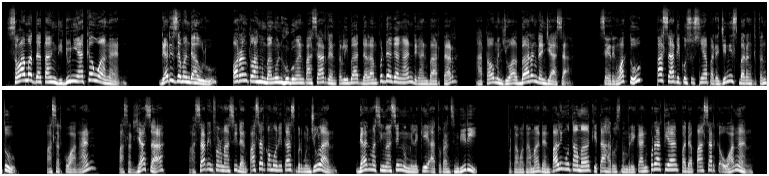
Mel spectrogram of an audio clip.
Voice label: indonesian audiobooks

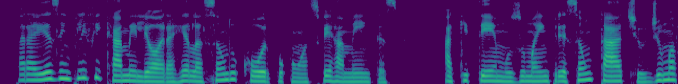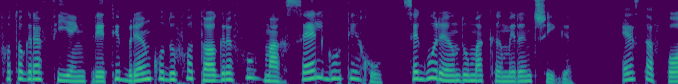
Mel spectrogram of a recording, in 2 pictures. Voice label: portuguese brazilian narration

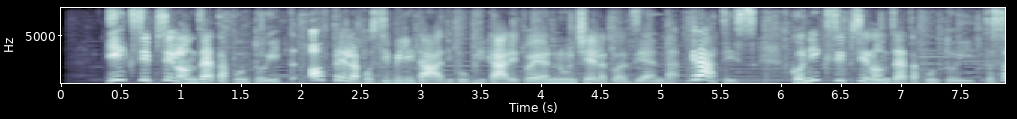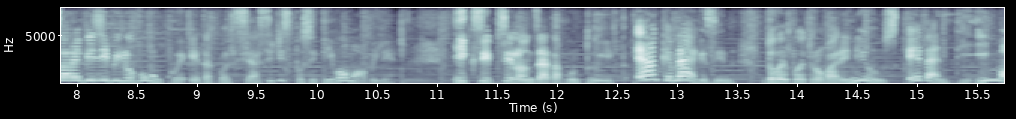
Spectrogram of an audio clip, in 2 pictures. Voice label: italian corporate videos

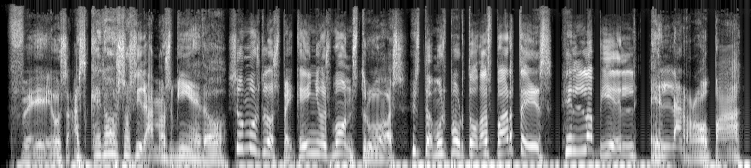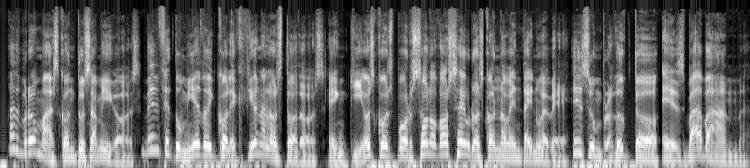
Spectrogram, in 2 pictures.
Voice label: spanish animation

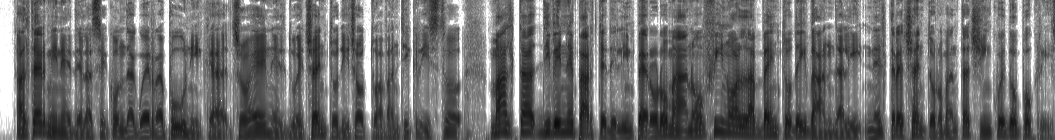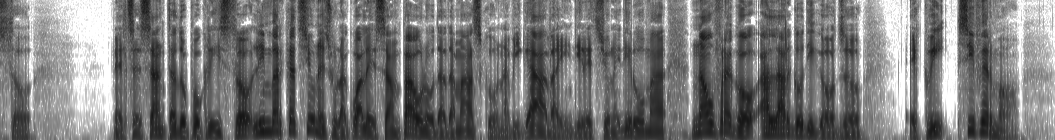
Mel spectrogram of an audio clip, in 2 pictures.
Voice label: italian documentaries

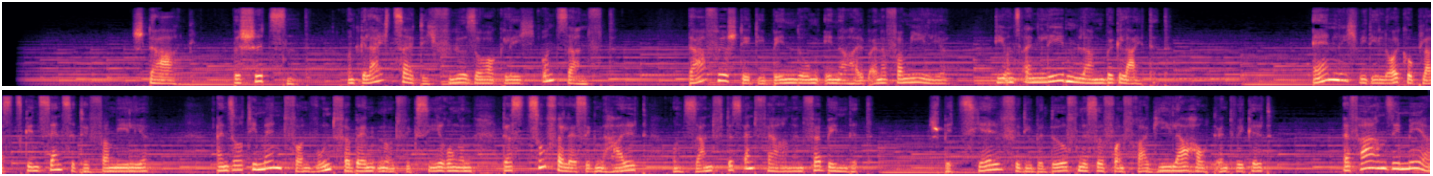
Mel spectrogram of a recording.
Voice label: german corporate videos

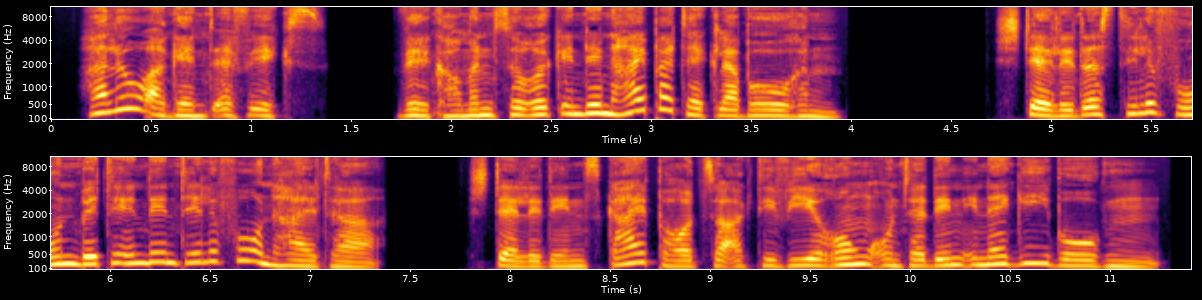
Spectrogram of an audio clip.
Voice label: german video games

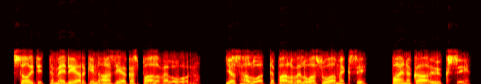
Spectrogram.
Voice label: finnish ivr

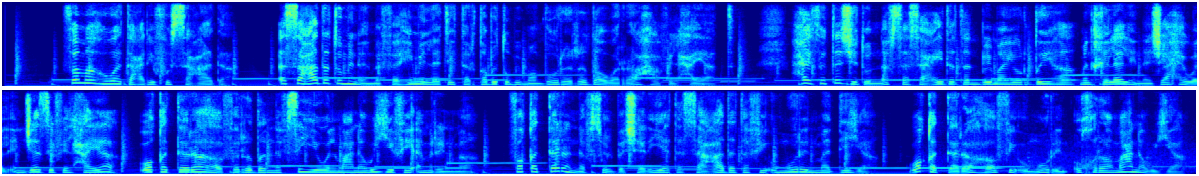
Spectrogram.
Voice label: arabic audiobooks

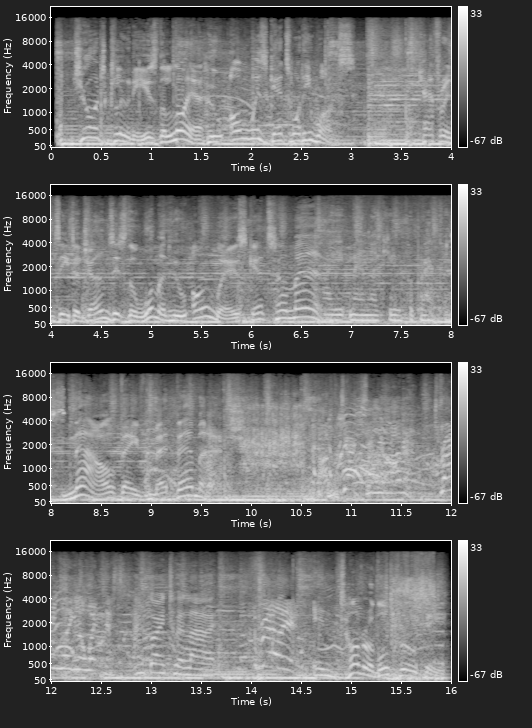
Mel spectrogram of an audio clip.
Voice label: english british movie trailers

